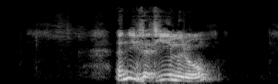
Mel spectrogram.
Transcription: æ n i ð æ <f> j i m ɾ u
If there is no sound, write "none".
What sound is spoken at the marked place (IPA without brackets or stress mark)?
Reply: θ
